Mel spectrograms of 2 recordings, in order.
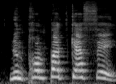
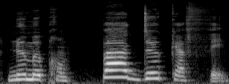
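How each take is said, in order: First: The sentence is spoken at a quick pace. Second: The sentence is spoken at a slow, careful pace.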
